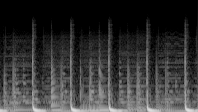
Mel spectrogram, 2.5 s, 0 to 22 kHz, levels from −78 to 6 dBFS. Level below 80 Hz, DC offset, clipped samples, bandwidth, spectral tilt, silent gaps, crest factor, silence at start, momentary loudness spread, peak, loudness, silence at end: -18 dBFS; under 0.1%; under 0.1%; 8.8 kHz; -8 dB/octave; none; 12 dB; 0 s; 5 LU; -4 dBFS; -18 LUFS; 0 s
